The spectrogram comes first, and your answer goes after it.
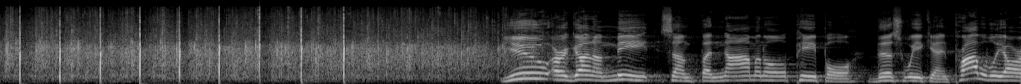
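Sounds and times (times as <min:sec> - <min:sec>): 
audience applause: 0:00.0 - 0:05.2
few people clapping in rhythm: 0:00.0 - 0:05.2
speech: 0:05.0 - 0:10.1.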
